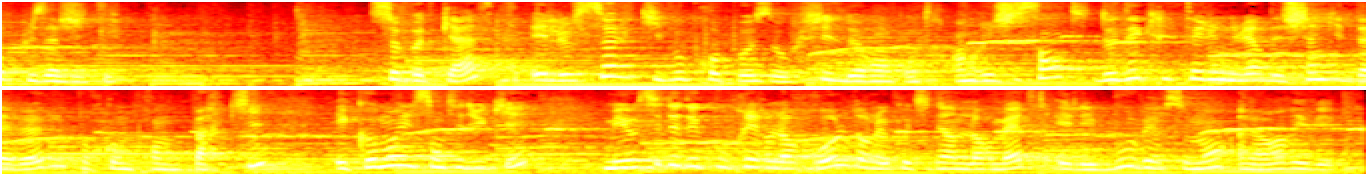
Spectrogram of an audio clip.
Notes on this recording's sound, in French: Enregistré en direct du festival PodRennes. Mais aujourd'hui, vu que l'introduction est également enregistrée en direct, nous allons tout de suite en apprendre plus ensemble.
